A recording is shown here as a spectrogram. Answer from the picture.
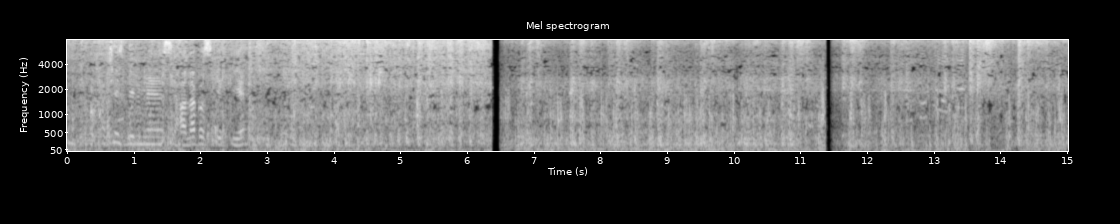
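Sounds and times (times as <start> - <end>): train wheels on rail: 0.0 - 15.0.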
